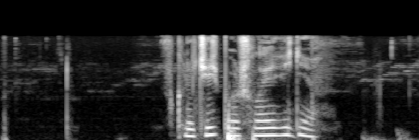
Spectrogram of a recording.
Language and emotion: Russian, neutral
